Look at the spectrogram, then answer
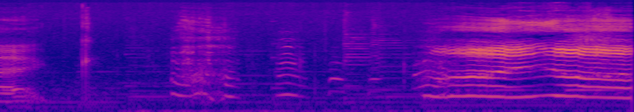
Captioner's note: dulia crying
